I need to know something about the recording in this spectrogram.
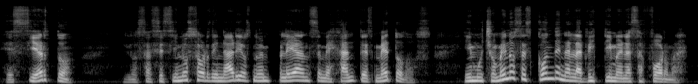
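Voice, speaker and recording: Higher male voice, man acting as earnest investigator, Mexican accent, emphatic formal phrasing, radio drama, very dry acoustic. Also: big pitch swings, moderate pace, a bit bright, husky, dry recording, heavily acted. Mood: earnest reasoning. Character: earnest male investigator's companion, astonished, reasoning aloud.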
